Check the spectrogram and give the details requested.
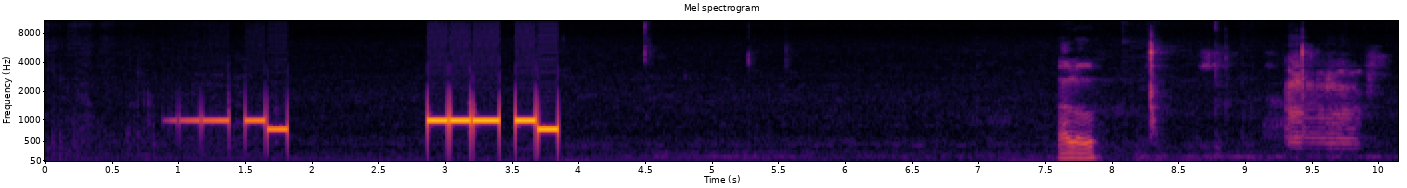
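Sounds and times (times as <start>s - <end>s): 
electronic phone keypad DTMF dialing beeps: 0.9s - 1.9s, 2.8s - 3.9s
speech: 7.6s - 8.0s.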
